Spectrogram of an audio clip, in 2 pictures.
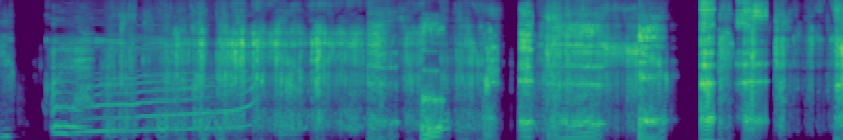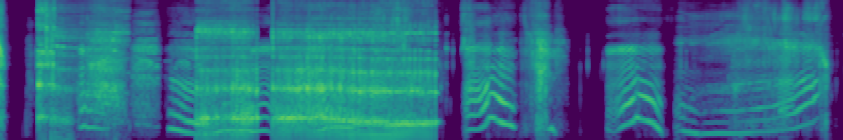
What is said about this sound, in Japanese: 超連続ゲップ、聞きたいですか？ 聞きたいに決まってるよね。聞かせてあげる。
